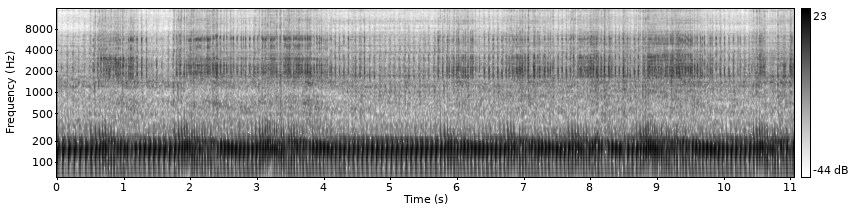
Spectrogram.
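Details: 250Z motorcycle idling steadily with a faint light clatter and scrape over the low engine beat; the cause was something scraping inside the side cover, a loose cup nut.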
